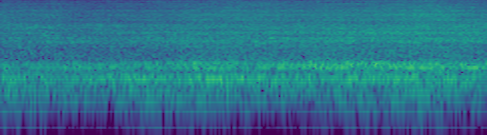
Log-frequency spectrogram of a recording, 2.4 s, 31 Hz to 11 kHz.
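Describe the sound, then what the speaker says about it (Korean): A double-decker train running in a VR scene plays as a steady, continuous rumble with a droning hum, constant in loudness throughout, no voices present. "그 미래에는 이제 2층 기차가 다녀요. 기차계 2층 기차가 다니고 진동이 더 커지죠."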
